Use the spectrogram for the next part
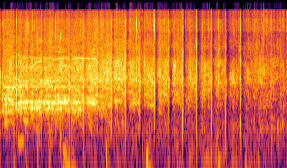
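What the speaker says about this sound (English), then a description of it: "So please give Renee a round of applause." A crowd at a panel event applauds for a guest, a dense wash of clapping that thins into scattered individual claps as it fades, with a couple of low thumps in the room.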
